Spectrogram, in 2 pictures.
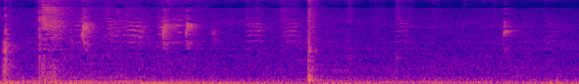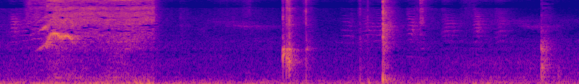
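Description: Small aviary birds calling with short high chirps, the loudest a falling chirp inside a brief hissing rustle about five seconds in, with a few sharp clicks scattered through.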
